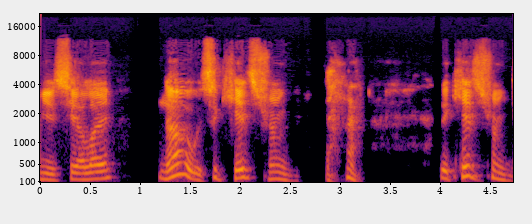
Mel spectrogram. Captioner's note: laughs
